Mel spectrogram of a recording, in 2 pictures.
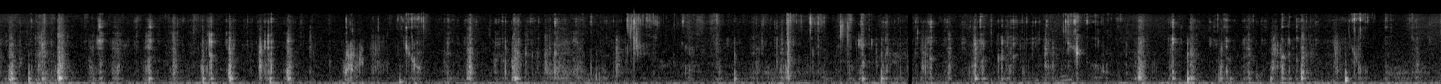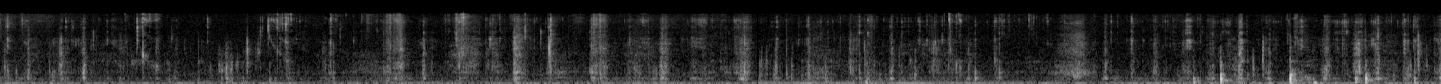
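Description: Close-miked eating sounds: a person chewing food, with many quick, irregular clicks and smacks from the mouth.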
